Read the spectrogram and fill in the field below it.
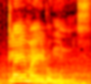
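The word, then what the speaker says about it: Chlamydomonas: सबसे पहले ये पढ़ो आप, क्या है, क्लै, इसकी प्रोनाउंसिएशन ऐसी होगी हमारे पास, रुको मैंने लिख रखी है, क्लाई माई डो मोनस, क्लाइमाइडोमोनस, ठीक है।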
